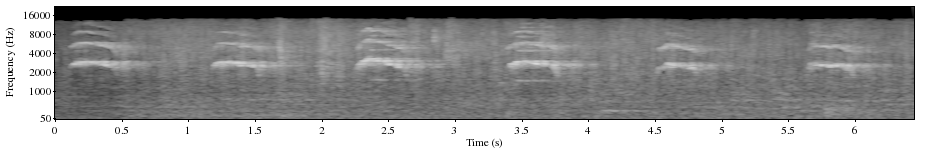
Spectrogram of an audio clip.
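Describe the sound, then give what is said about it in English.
Aquatic birds at a wildlife rescue center in San Pedro, Southern California, that rehabilitates aquatic birds, call out in a steady series, six short, sharp, harmonic cries about a second apart, over a constant hissing background with no voices. “The International Bird Rescue, as it's called, specializes in rehabilitating aquatic birds.”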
